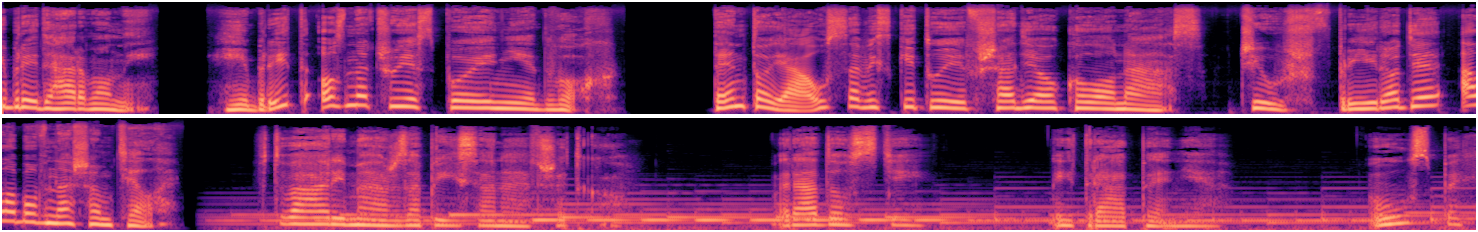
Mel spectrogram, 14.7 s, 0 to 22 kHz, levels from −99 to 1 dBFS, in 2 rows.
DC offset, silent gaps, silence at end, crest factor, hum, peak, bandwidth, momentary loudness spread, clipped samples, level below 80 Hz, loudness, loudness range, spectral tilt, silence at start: under 0.1%; 0.78-1.02 s; 0 s; 18 dB; none; 0 dBFS; 19.5 kHz; 12 LU; under 0.1%; -52 dBFS; -18 LUFS; 4 LU; -4.5 dB/octave; 0 s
